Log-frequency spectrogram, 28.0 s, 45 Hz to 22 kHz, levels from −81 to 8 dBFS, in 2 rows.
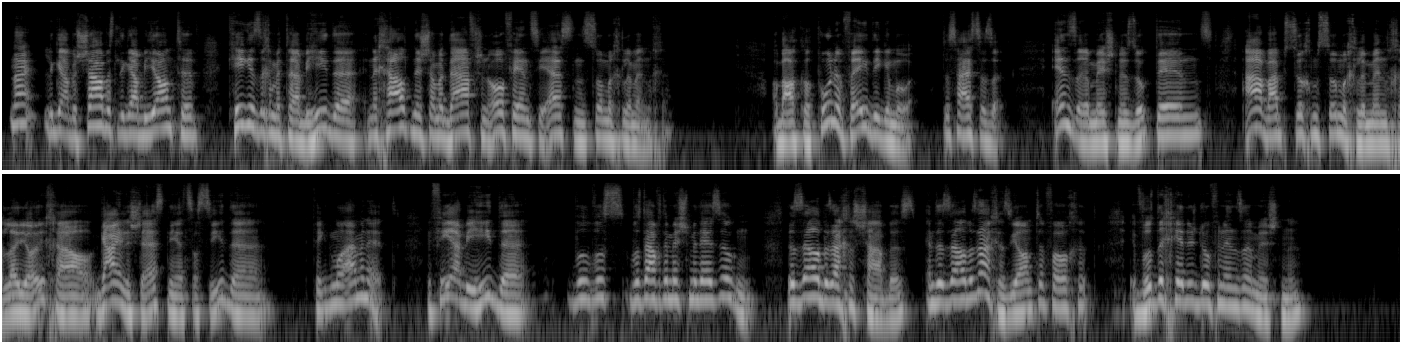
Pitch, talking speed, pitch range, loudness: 155 Hz, 170 wpm, 130-190 Hz, -29 LUFS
